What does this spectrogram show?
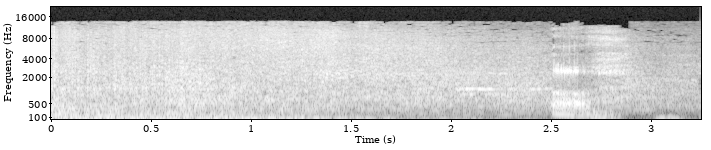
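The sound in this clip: An explosion blast sound effect, set outside a plane during a hijacking struggle, is heard as a loud, broad roar that fades steadily over about two and a half seconds. A brief voiced exclamation comes near the end.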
